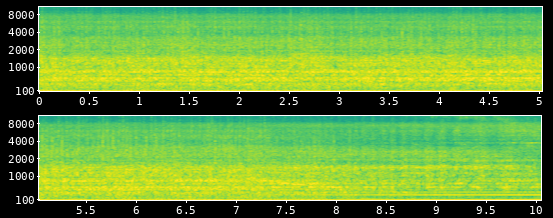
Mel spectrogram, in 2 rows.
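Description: Milling machine spindle running with a 12 mm carbide end mill plunging into the workpiece to cut a flat: a steady motor hum with cutting noise. About three-quarters of the way through it eases a little, as the cutter is drawn back out of the cut.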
